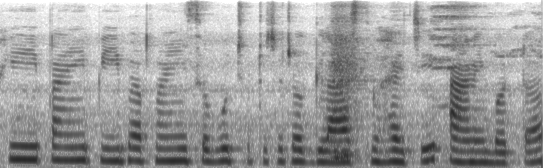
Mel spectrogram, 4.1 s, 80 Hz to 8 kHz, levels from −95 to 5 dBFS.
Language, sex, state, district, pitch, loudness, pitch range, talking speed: Odia, female, Odisha, Khordha, 205 Hz, -18 LUFS, 195-215 Hz, 160 wpm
